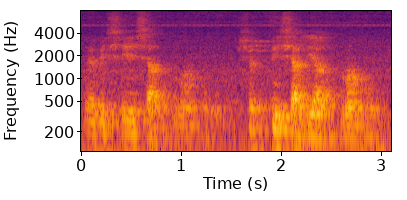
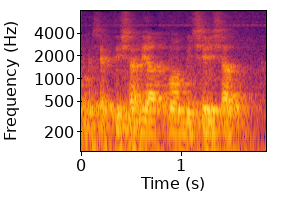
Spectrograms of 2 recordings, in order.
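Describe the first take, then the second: First: It is said slowly. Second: It is said fast.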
